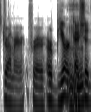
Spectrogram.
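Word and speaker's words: Björk: He was Bjork's drummer or Bjork, I should say.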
